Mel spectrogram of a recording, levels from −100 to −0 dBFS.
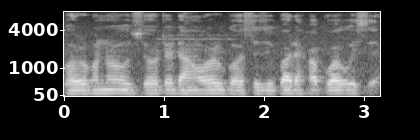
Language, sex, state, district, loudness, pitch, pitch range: Assamese, male, Assam, Sonitpur, -17 LUFS, 115 Hz, 110-115 Hz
